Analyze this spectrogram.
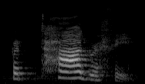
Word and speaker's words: photography: We stress the second syllable. We say photography.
